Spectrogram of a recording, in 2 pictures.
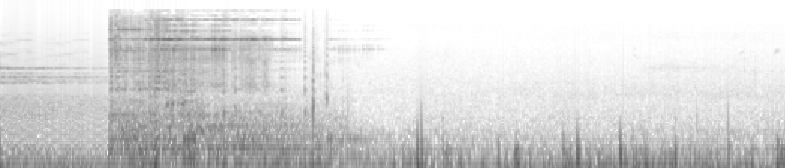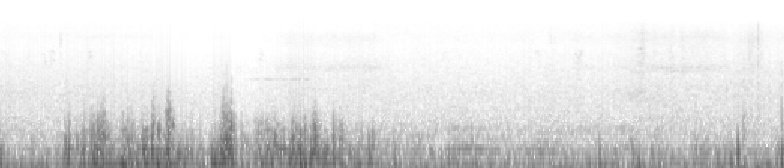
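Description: An electronic logo sting ends with a deep, loud bass boom and a bright crash that die away over the first two to three seconds. After that, an uneven low rumble with irregular bumps, typical of wind buffeting and handling noise on a handheld camera microphone outdoors.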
